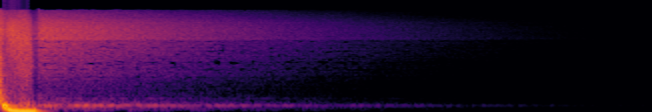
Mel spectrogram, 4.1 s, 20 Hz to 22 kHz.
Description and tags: A fabulous snare. Made in FL Studio, used Grv snare clap 30 preset sample in FL with heavy reverb, lots of wet, some mastering and EQing, played at the same time as a few other snares.
dubstep, sample, snare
